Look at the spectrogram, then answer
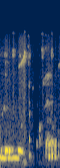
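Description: Pigeons cooing in a loft cage, soft repeated coos close by with a brief gap midway.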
